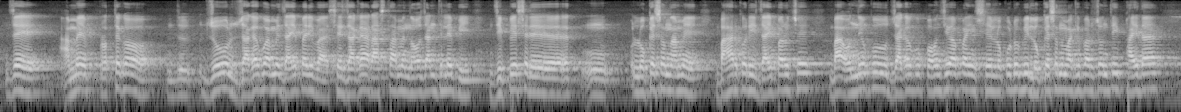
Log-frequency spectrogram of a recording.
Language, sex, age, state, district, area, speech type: Odia, male, 45-60, Odisha, Ganjam, urban, spontaneous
